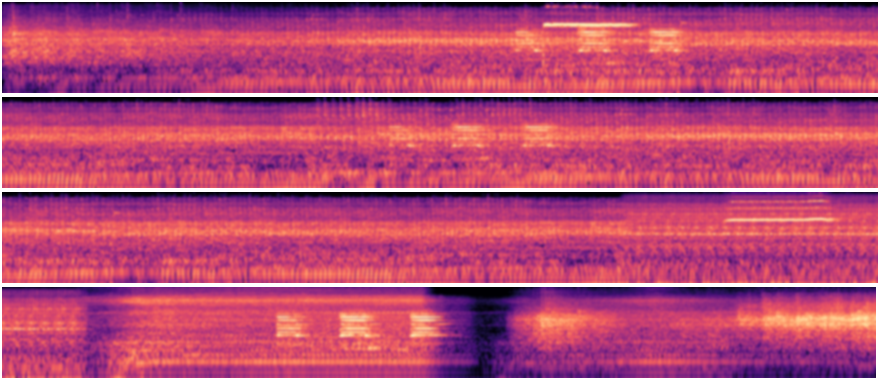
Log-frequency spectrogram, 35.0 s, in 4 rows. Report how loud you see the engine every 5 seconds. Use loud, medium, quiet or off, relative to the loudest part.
loud, loud, loud, loud, loud, loud, medium.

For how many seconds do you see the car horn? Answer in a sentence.
The car horn can be heard for 5 seconds in total.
